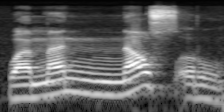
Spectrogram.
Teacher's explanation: Jumpa dengan huruf sad, jangan tebal nun. Wa man nasru, bukan nasru.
